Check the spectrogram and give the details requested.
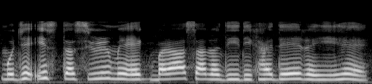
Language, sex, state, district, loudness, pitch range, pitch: Hindi, female, Arunachal Pradesh, Papum Pare, -12 LUFS, 230-255 Hz, 240 Hz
